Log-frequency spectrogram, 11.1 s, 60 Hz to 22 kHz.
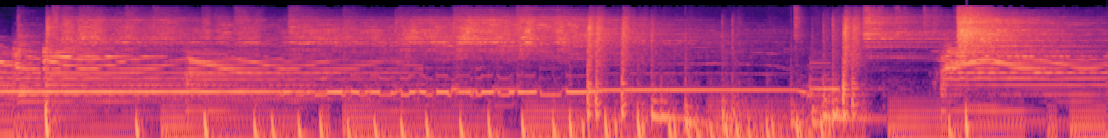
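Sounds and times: sharp drum or cymbal hit: 0.0 - 7.7, 8.4 - 11.0
bass drum and bass: 0.0 - 11.0
guitar melody: 0.0 - 11.0.

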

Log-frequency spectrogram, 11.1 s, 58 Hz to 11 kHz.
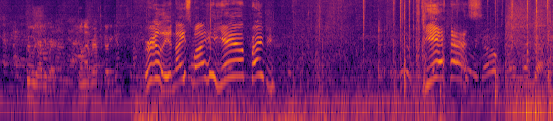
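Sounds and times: water noise: 2.7 - 10.1
wind: 2.7 - 10.2
boat motor rumbling: 2.7 - 11.0.

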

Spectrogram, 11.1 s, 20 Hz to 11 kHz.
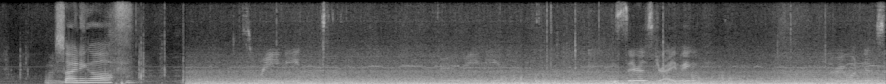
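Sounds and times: low road rumble inside car: 2.3 - 11.0.

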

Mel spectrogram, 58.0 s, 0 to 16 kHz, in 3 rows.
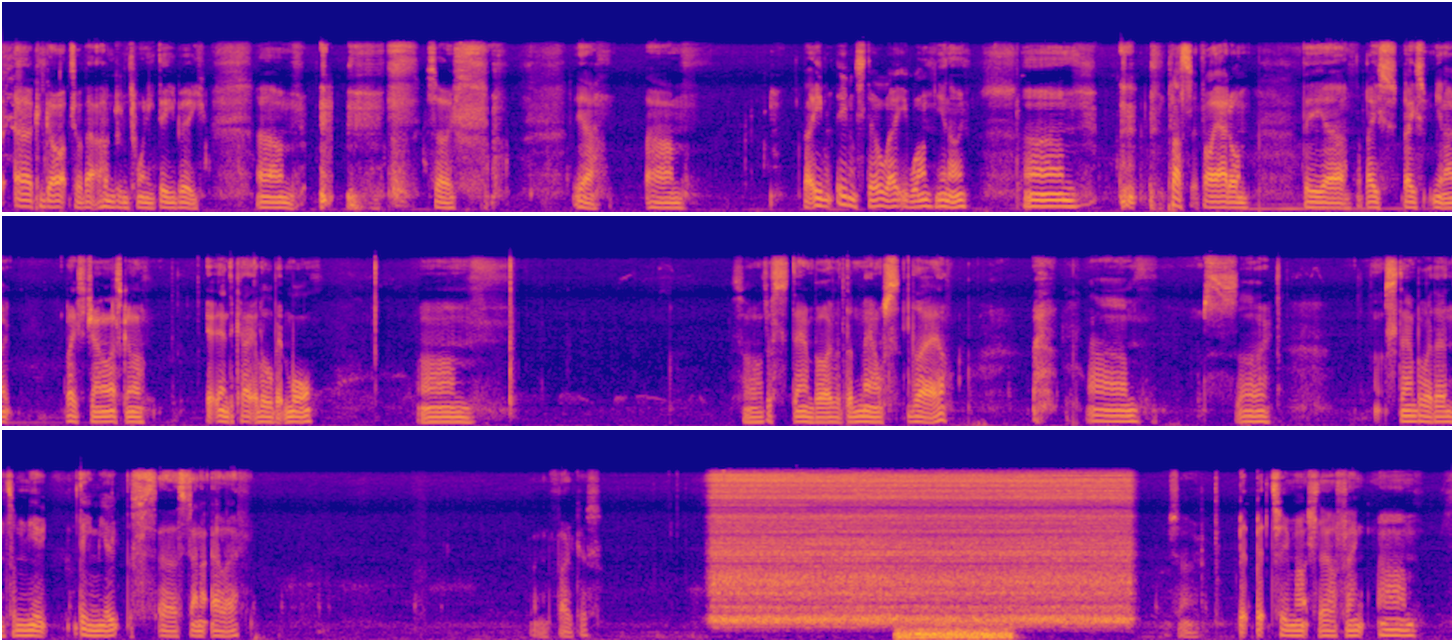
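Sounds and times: loud test noise hiss: 48.0 - 53.9.

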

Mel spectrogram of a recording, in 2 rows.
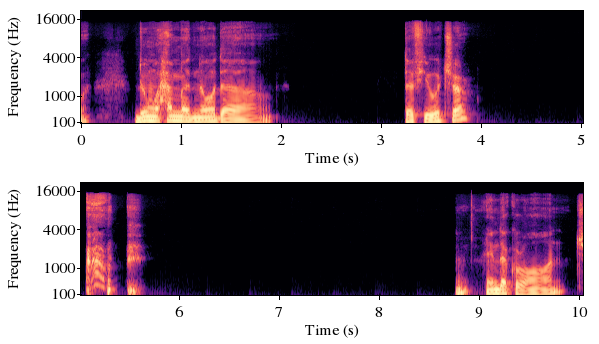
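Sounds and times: man clearing throat: 5.1 - 5.8.

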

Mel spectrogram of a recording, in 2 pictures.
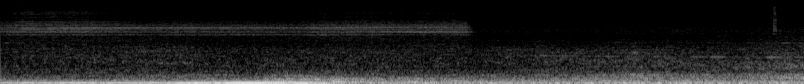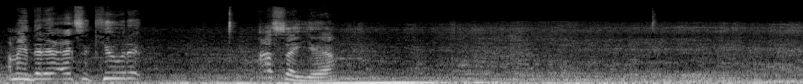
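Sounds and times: vape coil hissing: 0.0 - 4.8
low rumble: 0.0 - 8.2, 9.5 - 16.0.

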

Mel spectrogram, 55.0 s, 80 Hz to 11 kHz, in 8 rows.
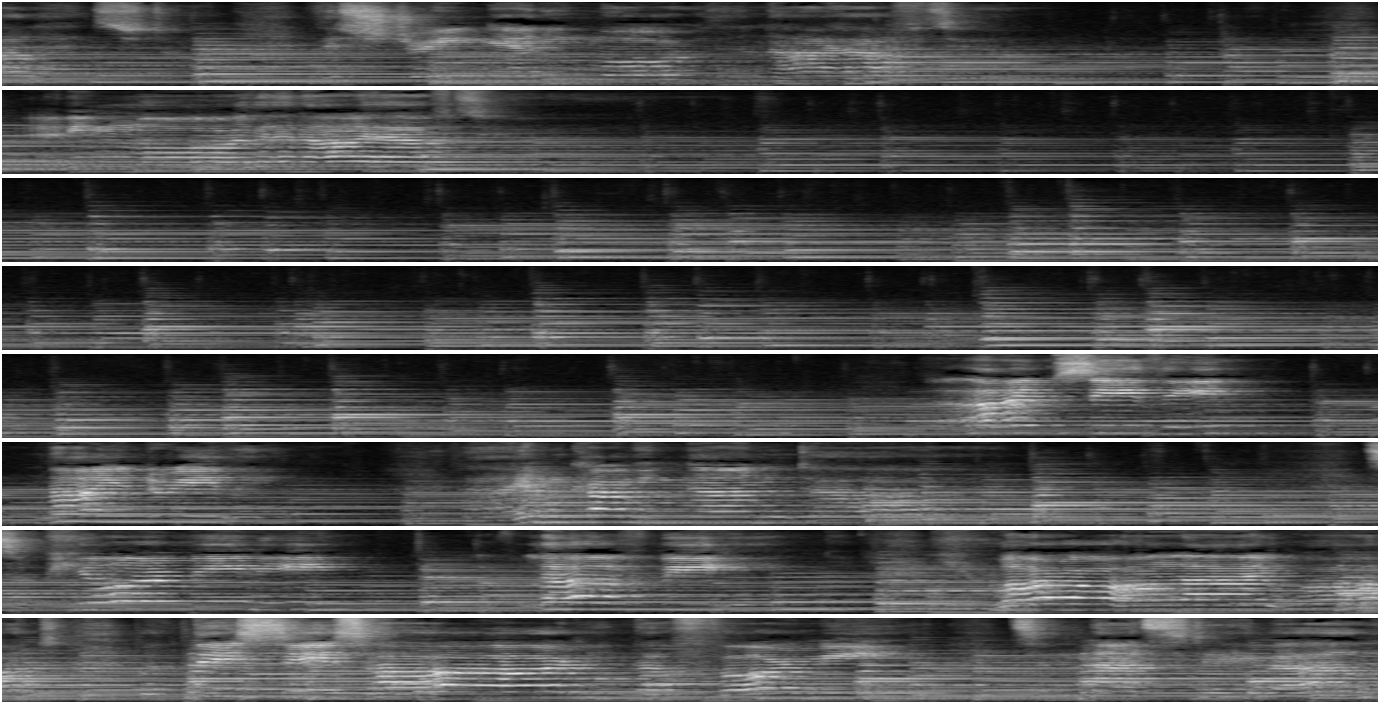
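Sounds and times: person singing wordlessly: 0.0 - 5.4, 6.7 - 10.1, 32.1 - 39.9, 41.0 - 55.0
electric piano chords: 0.0 - 55.0.

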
